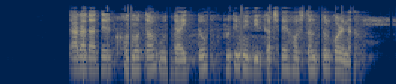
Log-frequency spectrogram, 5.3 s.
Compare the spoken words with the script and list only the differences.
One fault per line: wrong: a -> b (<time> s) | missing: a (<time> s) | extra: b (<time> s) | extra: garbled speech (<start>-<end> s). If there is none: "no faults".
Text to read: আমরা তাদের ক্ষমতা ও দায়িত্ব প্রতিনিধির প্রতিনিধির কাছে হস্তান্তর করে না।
wrong: আমরা -> তারা (0.9 s)
missing: প্রতিনিধির (3.5 s)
